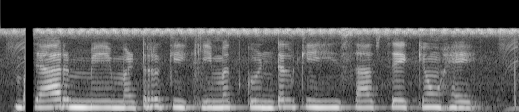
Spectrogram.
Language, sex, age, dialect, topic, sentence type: Hindi, female, 18-24, Awadhi Bundeli, agriculture, question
